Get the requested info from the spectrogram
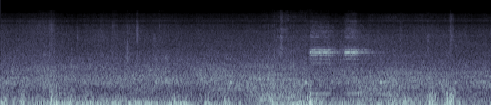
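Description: Street traffic noise with a constant low rumble, and a brief high-pitched double beep about four seconds in.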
